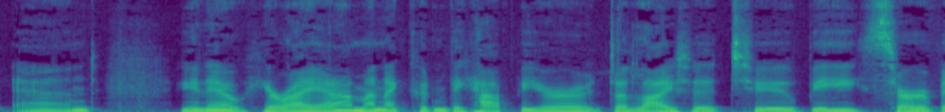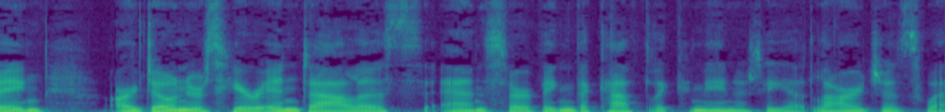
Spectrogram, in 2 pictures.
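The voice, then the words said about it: Beautiful accent. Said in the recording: “that beautiful accent itself”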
